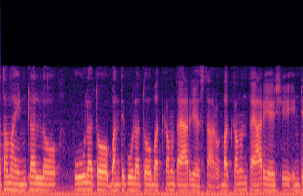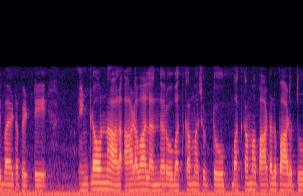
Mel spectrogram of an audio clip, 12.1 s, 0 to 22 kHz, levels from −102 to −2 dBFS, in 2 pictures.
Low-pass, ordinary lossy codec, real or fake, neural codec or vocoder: 5.4 kHz; none; real; none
